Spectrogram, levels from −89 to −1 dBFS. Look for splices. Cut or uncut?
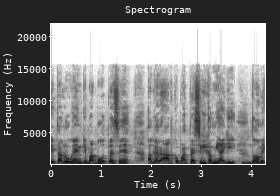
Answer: uncut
